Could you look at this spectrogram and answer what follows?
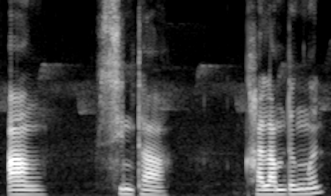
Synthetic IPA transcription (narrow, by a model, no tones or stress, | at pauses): aŋ | sintʰa | kʰalamdɯŋmɯn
